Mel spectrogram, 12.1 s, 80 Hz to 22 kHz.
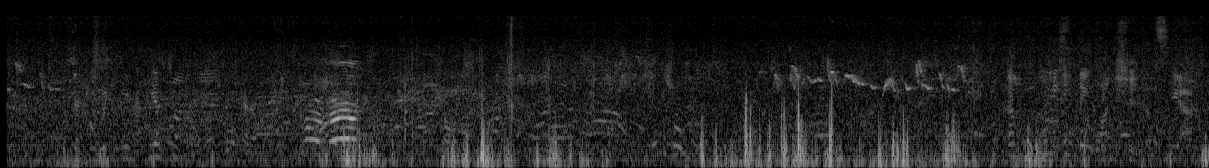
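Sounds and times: small bird chirping: 6.3 - 10.8.

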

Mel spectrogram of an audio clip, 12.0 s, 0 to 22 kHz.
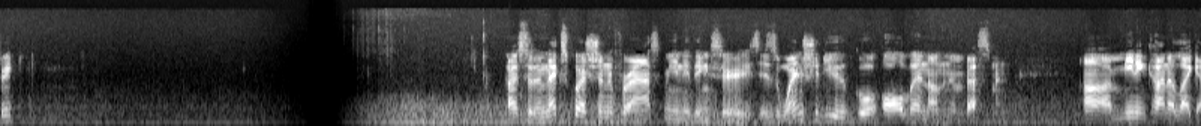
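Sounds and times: car cabin drone: 0.0 - 2.9, 3.5 - 12.0.

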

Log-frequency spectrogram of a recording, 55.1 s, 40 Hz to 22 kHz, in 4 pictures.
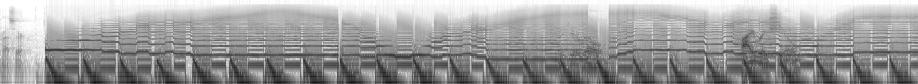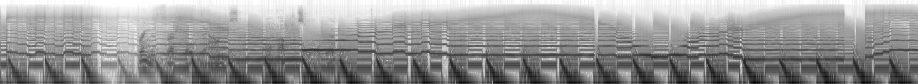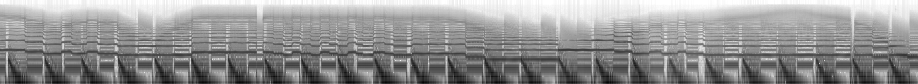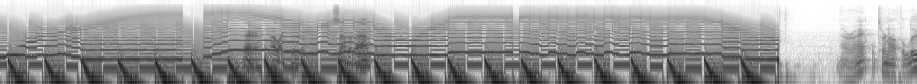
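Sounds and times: high synth lead with filter sweep: 0.7 - 53.0
kick drum pulse: 0.7 - 53.0
sustained synth bass line: 0.7 - 53.0
electronic synthesizer loop: 0.7 - 53.1.

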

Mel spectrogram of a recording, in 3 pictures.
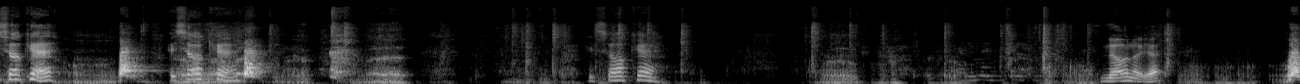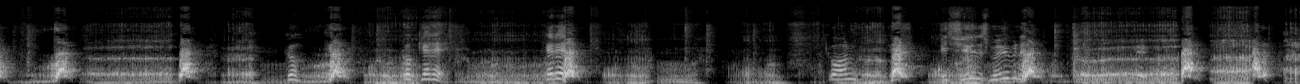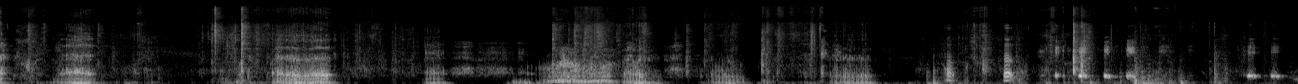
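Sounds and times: dog making throaty sounds: 0.0 - 5.8, 8.0 - 38.9.

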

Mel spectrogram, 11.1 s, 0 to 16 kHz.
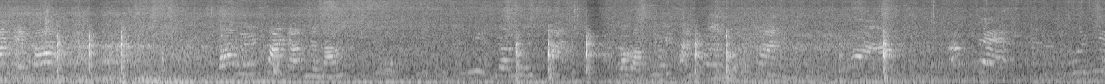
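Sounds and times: pork sizzling on a grill: 0.0 - 11.0.

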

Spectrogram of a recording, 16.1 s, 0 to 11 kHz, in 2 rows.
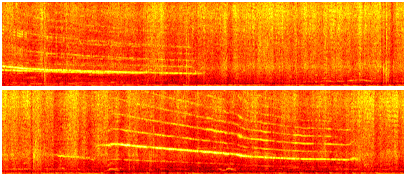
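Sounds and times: loud music with bass: 0.0 - 16.0
whistling firework: 0.0 - 16.0.

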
